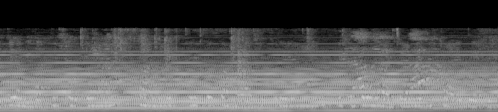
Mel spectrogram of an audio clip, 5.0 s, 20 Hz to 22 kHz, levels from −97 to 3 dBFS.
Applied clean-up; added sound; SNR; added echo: none; Organ; -5 dB; none.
